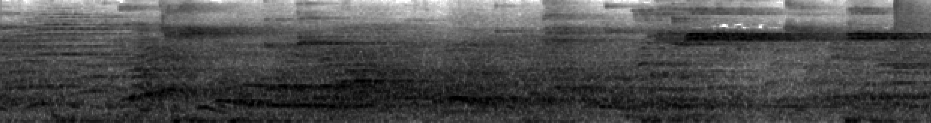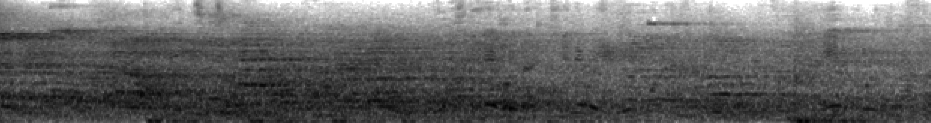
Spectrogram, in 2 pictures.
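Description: Echoing gymnasium ambience at a basketball game: overlapping spectator and player voices with a basketball bouncing on the hardwood court. A brief shrill tone sounds about halfway through.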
